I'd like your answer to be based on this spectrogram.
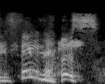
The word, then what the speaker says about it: Thanos: Thanos.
